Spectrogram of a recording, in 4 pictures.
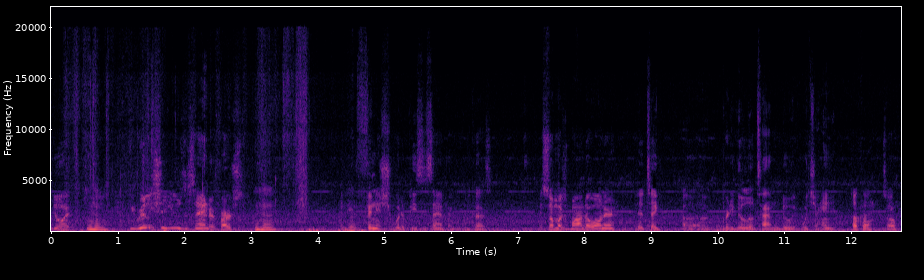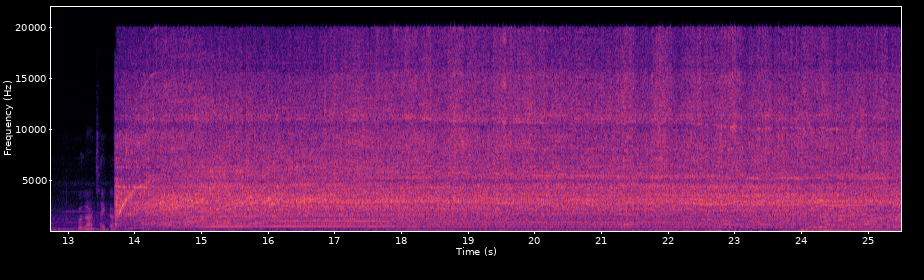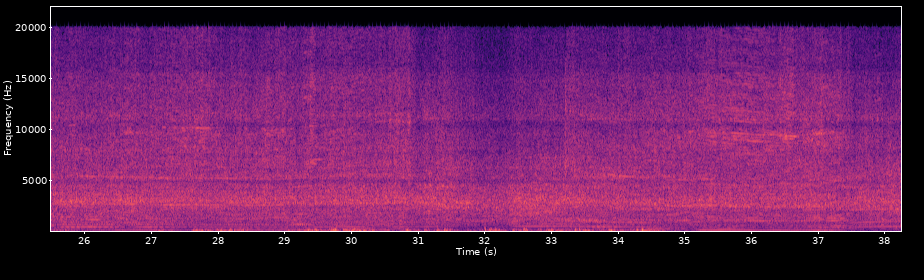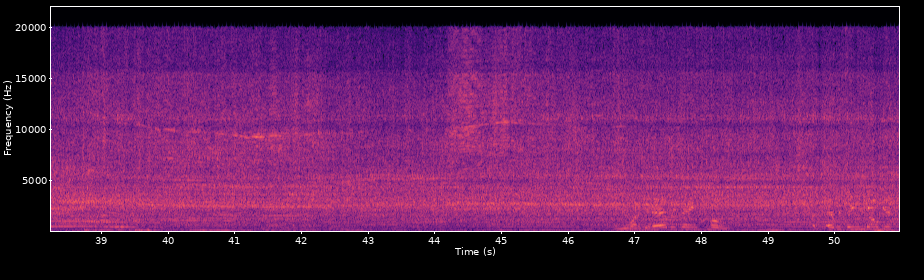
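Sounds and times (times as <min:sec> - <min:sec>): power sander whining and scraping: 0:13.7 - 0:50.9.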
